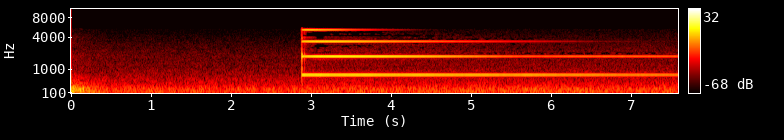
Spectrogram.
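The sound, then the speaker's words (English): A meditation bell is struck once during a mindfulness session. After a few seconds of faint hiss, the bright metallic strike rings out with several clear overtones and slowly fades over about five seconds. “Please close your eyes gently in the sound of the bell.”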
